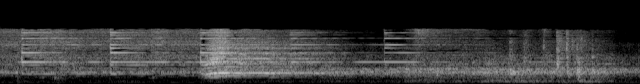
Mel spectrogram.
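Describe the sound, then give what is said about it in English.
The Broadway Limited, passenger train number 28, pulls out of a station on track one, departing for New York: a steady mechanical rumble with a whining tone, broken by a few sharp clanks and surges over about six seconds, with no voices. “Now departing for New York on track one. Train number 28, the Broadway Limited.”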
